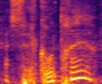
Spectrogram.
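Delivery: low-pitched, halting caricature of a former president; Nicolas Sarkozy. Acted. Husband explains his art book to his wife, low caricatured politician voice. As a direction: speak low, in self-justifying bursts. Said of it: "l'ancien président Nicolas Sarkozy".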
